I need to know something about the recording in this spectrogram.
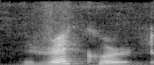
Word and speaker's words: record: " 'REcord" or "re'CORD", when we stress " RE", it gives the noun 'REcord, like Guinness 'REcord and when we stress the second syllable "CORD", it's the verb.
